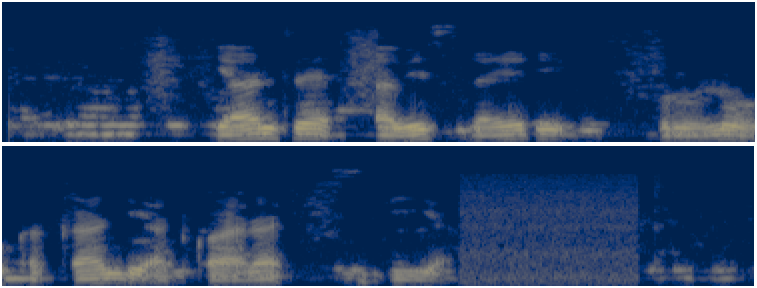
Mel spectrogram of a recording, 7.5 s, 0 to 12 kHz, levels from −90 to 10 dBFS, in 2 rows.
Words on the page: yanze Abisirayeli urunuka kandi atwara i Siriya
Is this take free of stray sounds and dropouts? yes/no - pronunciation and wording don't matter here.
yes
